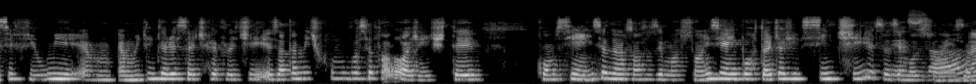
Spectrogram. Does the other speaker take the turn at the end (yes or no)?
yes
